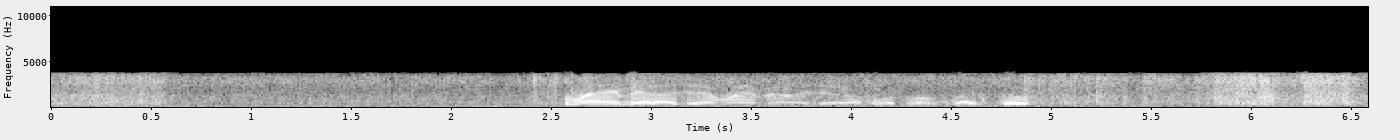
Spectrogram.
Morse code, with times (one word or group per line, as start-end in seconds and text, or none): none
